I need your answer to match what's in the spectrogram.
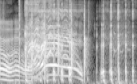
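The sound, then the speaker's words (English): A voice exclaims in a drawn-out, sliding pitch, then a thin, scattered audience applause follows: about eight separate sharp claps at an uneven pace, moderately loud, with no voice over them. “Oh, more bloody applause.”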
